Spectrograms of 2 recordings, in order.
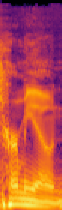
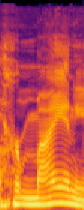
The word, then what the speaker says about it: Hermione: She was Hermione to me. Oh, well, that's what it looks like. Yeah. And I was like, oh, Hermione is how you say that.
